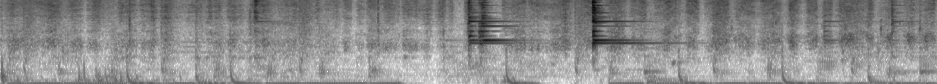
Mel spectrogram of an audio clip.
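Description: Paintbrush stroking rust converter onto a steel rear axle beam: a steady, scratchy rubbing of bristles on metal. Two sharp metallic clinks ring out a little over two seconds and about three seconds in.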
